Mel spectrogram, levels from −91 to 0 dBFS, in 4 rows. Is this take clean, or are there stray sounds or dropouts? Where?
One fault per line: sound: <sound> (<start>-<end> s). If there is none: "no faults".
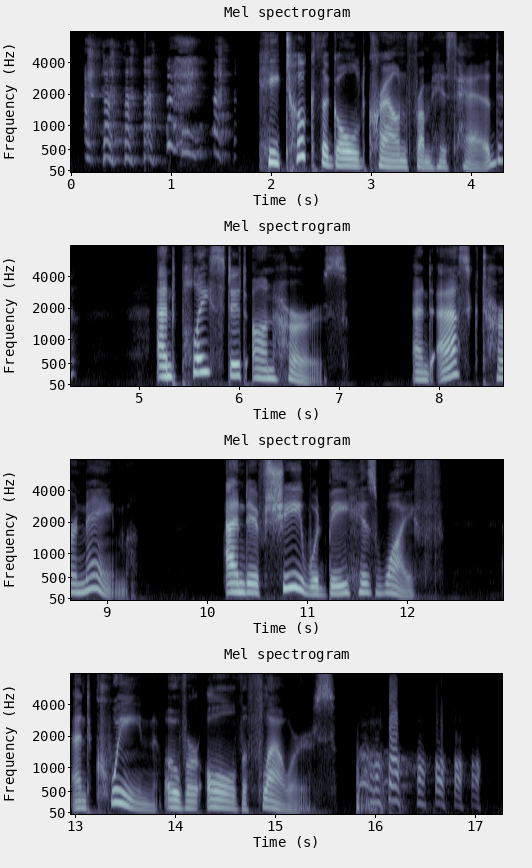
sound: laugh (0.1-1.7 s)
sound: laugh (15.8-17.1 s)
